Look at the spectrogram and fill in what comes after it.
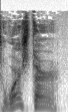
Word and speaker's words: Worcester: ça s'écrit Worcester, mettons, mais ça se prononce Worcester. – Ok. – J'apprends ça, mais il y a une syllabe de trop qui est constante. Tu sais, il prononce un peu comme il est écrit, mais c'est Worcester.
